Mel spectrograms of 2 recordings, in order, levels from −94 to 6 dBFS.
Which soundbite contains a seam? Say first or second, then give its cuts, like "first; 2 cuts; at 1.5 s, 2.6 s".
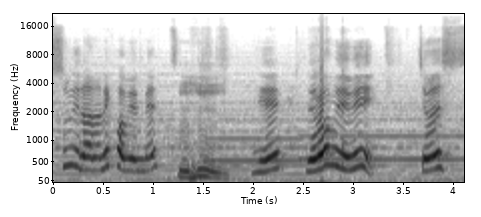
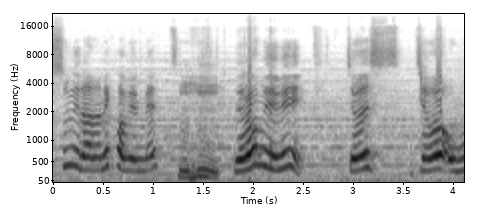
second; 1 cut; at 1.7 s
